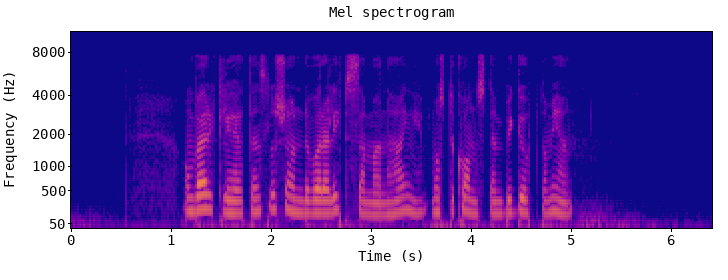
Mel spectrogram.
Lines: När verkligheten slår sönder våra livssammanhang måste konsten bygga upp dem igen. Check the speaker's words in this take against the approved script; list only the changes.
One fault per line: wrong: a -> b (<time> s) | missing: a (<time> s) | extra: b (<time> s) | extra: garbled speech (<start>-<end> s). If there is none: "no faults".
wrong: När -> Om (1.0 s)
